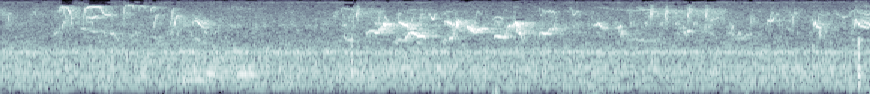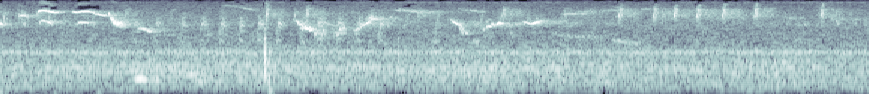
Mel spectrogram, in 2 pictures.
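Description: European stonechat giving quick, high, scratchy chirps and twitters in short bursts, over a steady faint hum and other distant bird notes.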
